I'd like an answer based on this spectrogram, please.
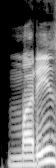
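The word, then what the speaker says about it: marine: मरीन शब्द में आई का उच्चारण आई ना होकर के ई हुआ है और इसलिए इसे मरीन पढ़ा जाता है।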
